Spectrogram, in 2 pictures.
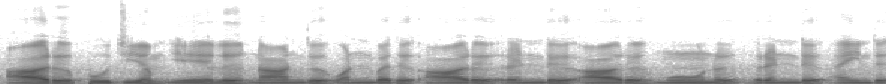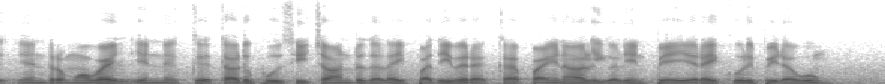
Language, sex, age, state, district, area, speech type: Tamil, male, 18-30, Tamil Nadu, Erode, urban, read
